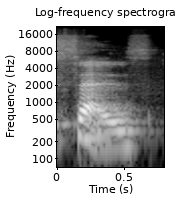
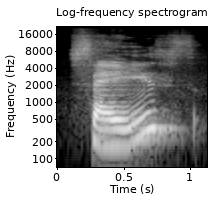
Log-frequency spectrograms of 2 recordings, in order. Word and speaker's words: says: And I've highlighted the verb says here because we pronounce it two ways, this verb. Says or says.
